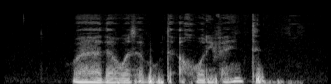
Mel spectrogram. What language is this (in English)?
Arabic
